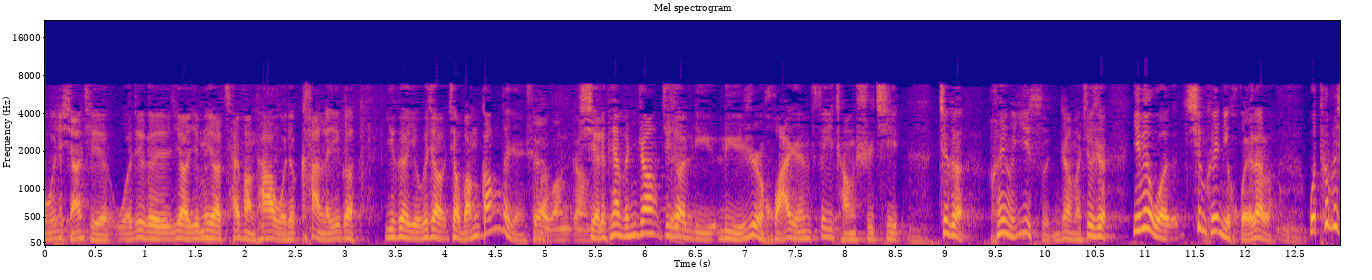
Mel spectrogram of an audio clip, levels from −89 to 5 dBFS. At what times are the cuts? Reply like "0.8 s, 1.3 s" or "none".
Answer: none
